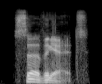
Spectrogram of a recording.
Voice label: "serviette", British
